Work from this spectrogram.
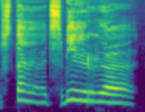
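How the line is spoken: Wild, distorted yelling. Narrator (Russian): заорал не своим голосом

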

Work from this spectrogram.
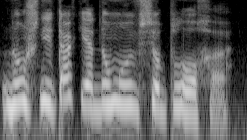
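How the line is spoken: Laughing exclamation. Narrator (Russian): рассмеялась и воскликнула

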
